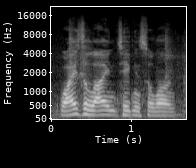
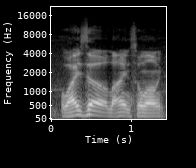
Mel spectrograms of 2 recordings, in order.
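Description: First: It is said in his normal voice. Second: It is said in a deliberately deeper voice.

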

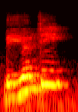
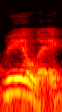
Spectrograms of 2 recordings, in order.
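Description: First: The pitch rises at the end. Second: The pitch drops sharply at the end. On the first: The speaker calls it wrong. "이렇게 하면 안 돼" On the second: The speaker calls it right. "이렇게 콕 내려"

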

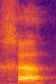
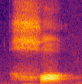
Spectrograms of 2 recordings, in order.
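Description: First: The consonant is light, with a thin mouth. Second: The consonant is heavy, with a full mouth. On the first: The speaker calls it wrong. "instead of saying kha" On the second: The speaker calls it right. "they used to say kha"

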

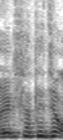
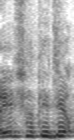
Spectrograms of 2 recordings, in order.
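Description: Both takes have the same delivery.

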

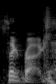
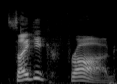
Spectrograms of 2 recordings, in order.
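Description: First: The name is said quickly, run together. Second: The name is said at a normal pace.

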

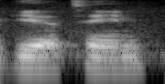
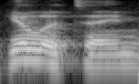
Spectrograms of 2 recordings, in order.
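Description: First: The L sounds in the word are silent. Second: The L sounds in the word are pronounced.

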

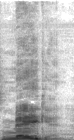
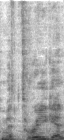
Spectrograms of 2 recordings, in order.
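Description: First: The name is said as plain Megan. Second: The name is said with 'three' in the middle. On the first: This is the name's intended pronunciation. "I know it's Megan" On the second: The name is read literally from its stylized spelling. "I'm going to pronounce it exactly as they spell it"

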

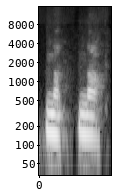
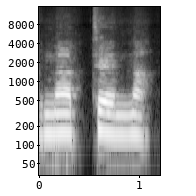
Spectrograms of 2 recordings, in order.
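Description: First: No extra vowel is sounded in the middle. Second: An extra vowel is sounded in the middle. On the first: The speaker calls it right. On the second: The speaker calls it wrong. "Instead of natena"

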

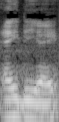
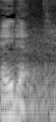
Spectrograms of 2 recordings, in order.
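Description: First: The word is not said like the name Ada. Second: The word is said like the name Ada. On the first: The speaker calls it wrong. "It's not ADA" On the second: The speaker calls it right. "It's actually ADA. And that happens to be a woman's name"

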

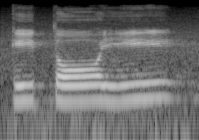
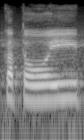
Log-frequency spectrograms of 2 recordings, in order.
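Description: First: The first syllable has a long 'kee' sound. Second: The first syllable has a short 'ka' sound. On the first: The speaker calls it right. "ਸ਼ੁੱਧ ਉਚਾਰਨ ਹੋਵੇਗਾ" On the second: The speaker calls it wrong. "ਕਈ ਕਤੋਈ ਪਿਓਈ ਇਉਂ ਪੜ ਜਾਂਦੇ ਨੇ, ਜੋ ਬਿਲਕੁਲ ਹੀ ਅਸ਼ੁੱਧ ਹੈ"

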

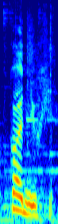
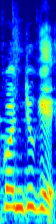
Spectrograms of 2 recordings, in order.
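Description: First: The g sounds like Spanish j. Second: The g is a hard g sound. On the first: The speaker calls it right. "Y no es así, es G" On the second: The speaker calls it wrong. "No cónyuge. Si fuera cónyuge, se escribiría G-U-E"

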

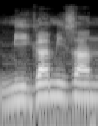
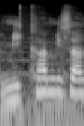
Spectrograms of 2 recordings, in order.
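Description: First: The name is said with a voiced g sound. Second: The name is said with a plain k sound. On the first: "濁点つけたがるんで" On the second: "三上さんじゃなくて"

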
